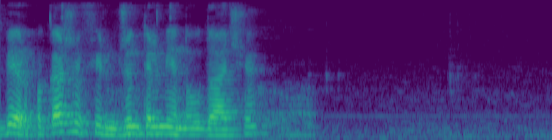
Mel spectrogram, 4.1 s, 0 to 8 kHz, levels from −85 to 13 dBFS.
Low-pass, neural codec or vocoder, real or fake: 7.2 kHz; none; real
